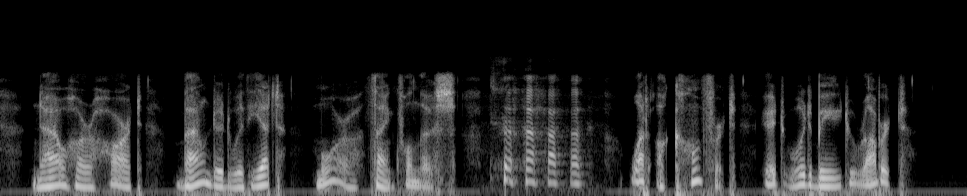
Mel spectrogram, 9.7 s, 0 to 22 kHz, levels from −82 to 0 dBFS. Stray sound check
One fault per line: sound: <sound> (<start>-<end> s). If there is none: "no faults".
sound: laugh (4.9-5.9 s)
